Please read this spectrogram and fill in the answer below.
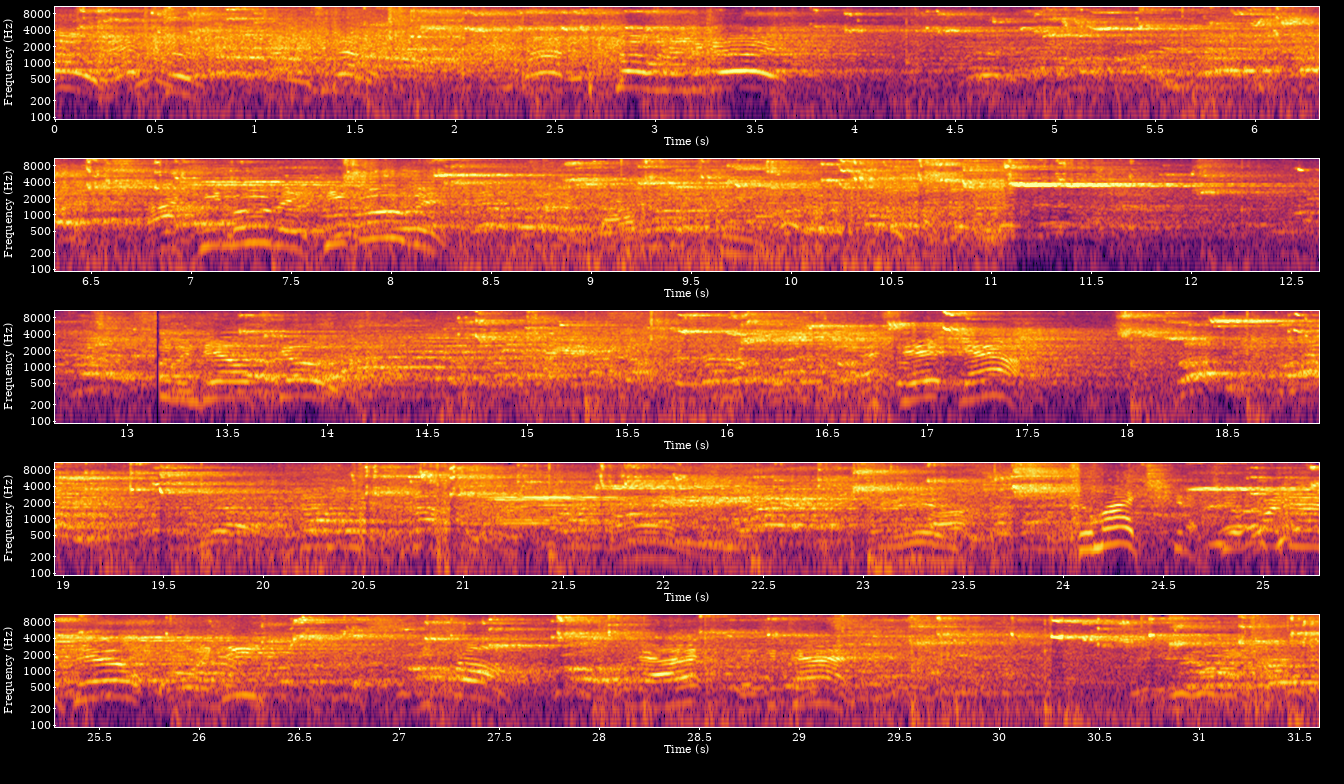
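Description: Basketball bouncing on a hardwood gym floor as players dribble, with spectators' voices talking and calling out throughout, echoing in a large gym.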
